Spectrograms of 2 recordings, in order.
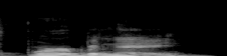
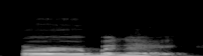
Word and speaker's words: Bourbonnais: It's Bourbonnais, Illinois. Okay, all right. I know I So stumble, I stutter. I'm not very good at know, some of those, but Bourbonnais. Bourbonnais, Illinois.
